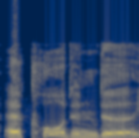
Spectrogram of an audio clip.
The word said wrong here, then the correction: Cardenden: is that how you pronounce the area that you were born, Tommy? – I was born, strangely enough, it comes under Cardenden. – Got ya. – It's Cardenden, but I was actually born in Dundonald, which is sort of a little village.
